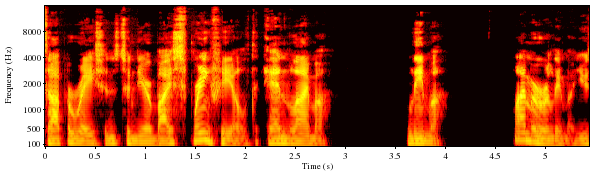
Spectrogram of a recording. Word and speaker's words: Lima: So it's Lima, Ohio, but lima beans. Yes. All spelled the same way.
